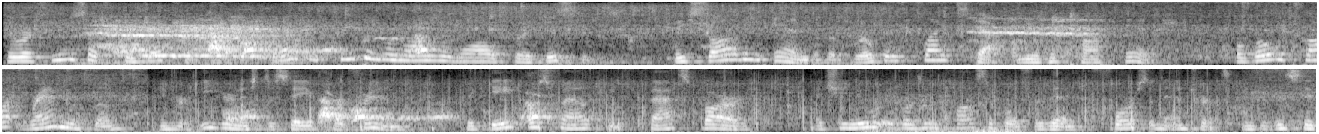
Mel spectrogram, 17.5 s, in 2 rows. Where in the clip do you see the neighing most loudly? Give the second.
1 s.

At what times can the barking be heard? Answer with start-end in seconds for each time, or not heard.
0.7-2.9, 10.2-12.8.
